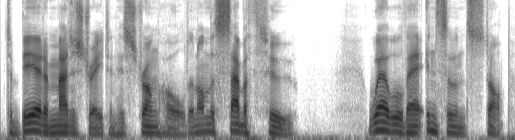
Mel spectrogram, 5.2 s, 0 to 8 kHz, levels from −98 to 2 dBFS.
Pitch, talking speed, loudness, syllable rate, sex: 100 Hz, 200 wpm, -21 LUFS, 6.0 syllables/s, male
